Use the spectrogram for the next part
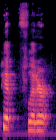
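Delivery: plain reading voice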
